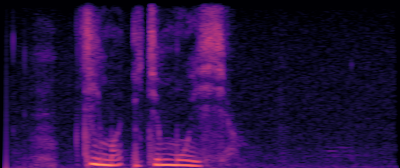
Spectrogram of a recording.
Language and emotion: Russian, neutral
